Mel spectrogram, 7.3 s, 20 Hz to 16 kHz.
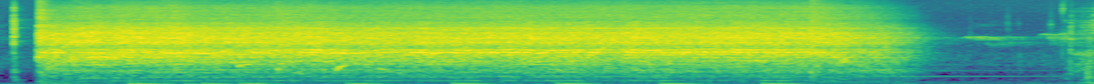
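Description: A Nissan Skyline R32 GTR with a blown engine, its starter trying to crank: a steady loud whirring drone with a faint repeating low pulse underneath, running about six seconds before cutting off abruptly.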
